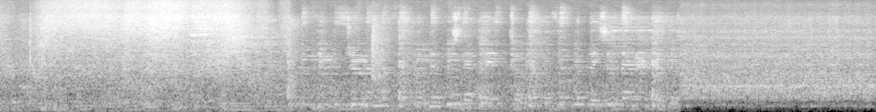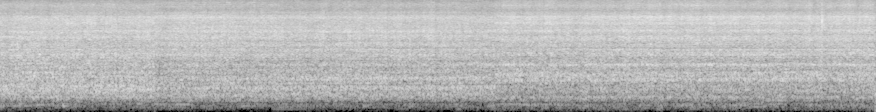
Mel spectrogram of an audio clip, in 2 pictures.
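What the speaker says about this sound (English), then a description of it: "now we're going to blow dry and straighten" A hair dryer blowing hair straight during a Japanese straight perm appointment: a loud opening blast, then a steady airy whoosh running continuously, alone without speech.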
